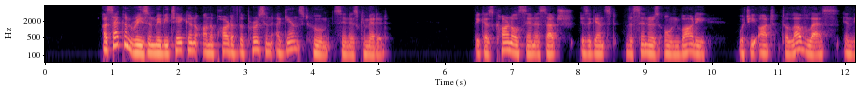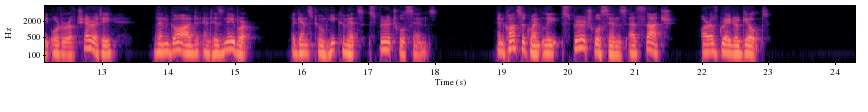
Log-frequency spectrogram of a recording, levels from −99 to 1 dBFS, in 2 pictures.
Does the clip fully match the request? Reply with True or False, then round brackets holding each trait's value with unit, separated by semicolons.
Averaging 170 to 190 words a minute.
False (150 wpm)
